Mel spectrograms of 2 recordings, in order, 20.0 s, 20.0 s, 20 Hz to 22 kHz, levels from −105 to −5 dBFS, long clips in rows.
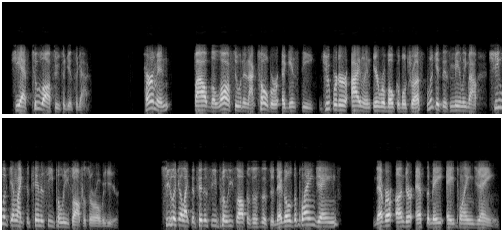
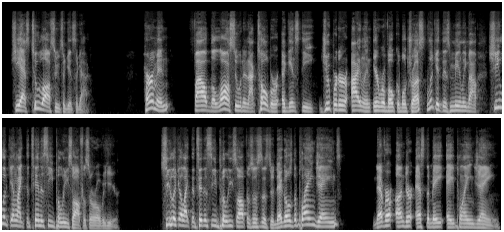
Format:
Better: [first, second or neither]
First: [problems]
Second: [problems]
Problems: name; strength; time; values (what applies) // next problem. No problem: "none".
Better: second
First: phone-call audio; nothing above 3.5 kHz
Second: none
